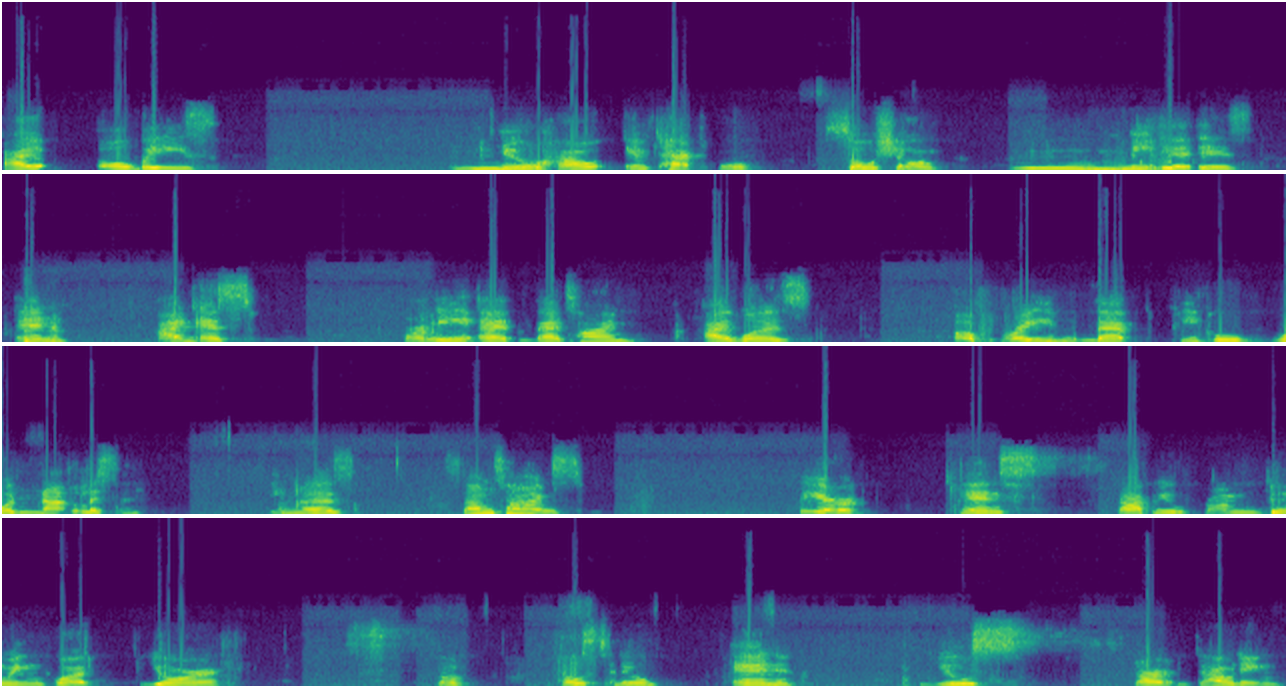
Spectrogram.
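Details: Adult woman with a self-described speech impediment, which she calls her disability; real, not acted: speech impediment.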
